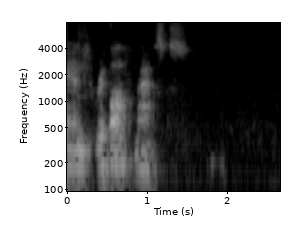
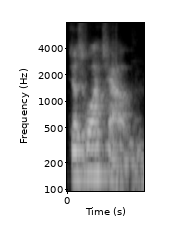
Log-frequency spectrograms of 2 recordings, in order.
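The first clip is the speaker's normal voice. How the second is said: Just watch out said louder and higher; louder retake; 5 semitones higher, 8 dB louder than usual. Real, not acted. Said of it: "I have gum in my mouth".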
